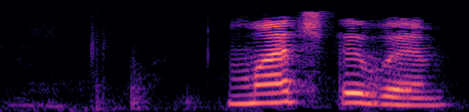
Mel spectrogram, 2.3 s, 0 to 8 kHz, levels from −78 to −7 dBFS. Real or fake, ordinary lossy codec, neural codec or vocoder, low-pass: fake; MP3, 24 kbps; codec, 16 kHz, 0.8 kbps, ZipCodec; 7.2 kHz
